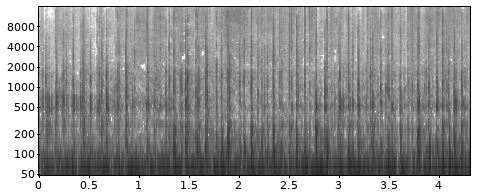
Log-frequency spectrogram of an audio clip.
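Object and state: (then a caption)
Padded leather chair seat. Fingertips of both hands tap quickly across a soft, stuffed white leather (or faux leather) chair seat cushion and its rounded edge. The result is a dense, continuous run of rapid, dull, low-pitched pats with almost no ring.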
